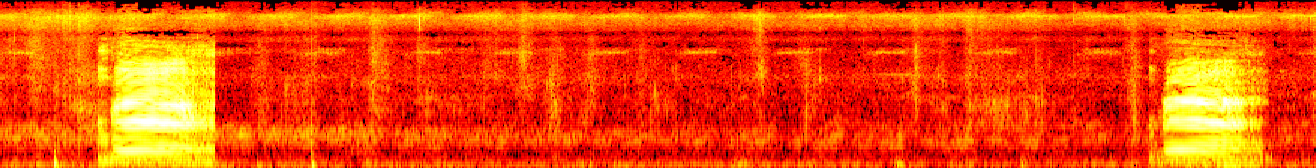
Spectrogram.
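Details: A cow shaking its head gives two long, loud, harmonic-rich moos, each about a second and roughly ten seconds apart, calling other cows to eat together, over a faint steady hum.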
